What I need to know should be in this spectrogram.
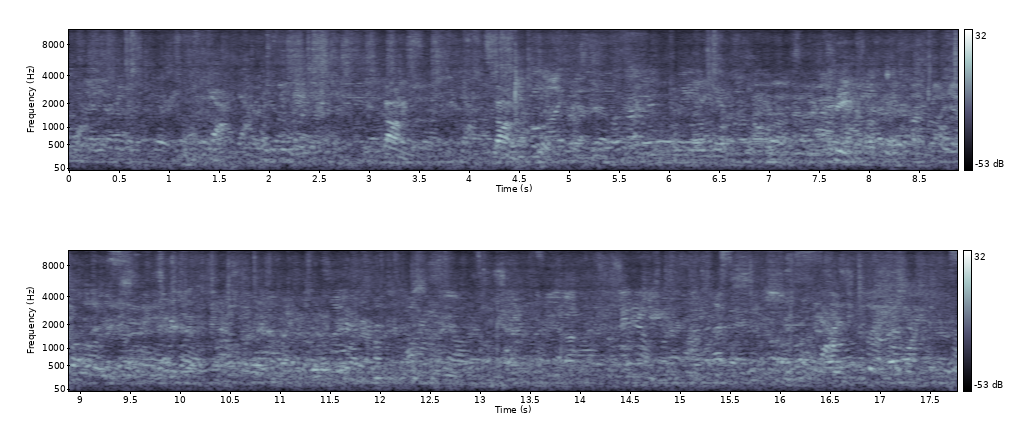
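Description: Several men talk at once in a busy, echoing room.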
